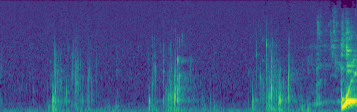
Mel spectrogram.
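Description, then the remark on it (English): A person takes three quiet, evenly spaced gulps of water, about a second apart, then finishes with a louder, satisfied breathy exhale. “Let's take a quick water break real quick.”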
